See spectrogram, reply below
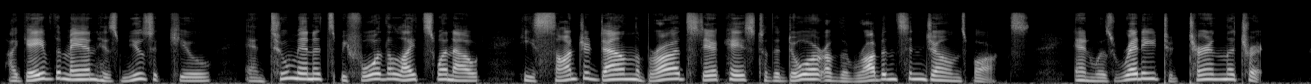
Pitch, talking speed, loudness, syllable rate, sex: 205 Hz, 165 wpm, -18 LUFS, 4.2 syllables/s, female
